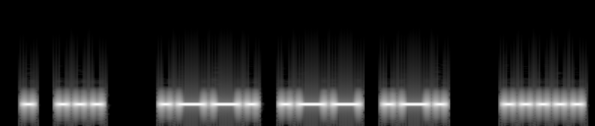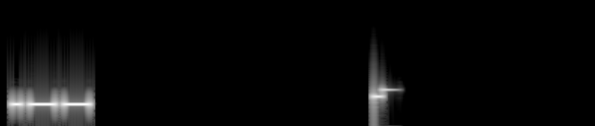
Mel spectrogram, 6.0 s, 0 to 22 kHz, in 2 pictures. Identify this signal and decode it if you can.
Morse code, heard as a keyed tone, about 28 wpm, 700 Hz. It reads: ES PWR 5W
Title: Practice QSO - Exchange 2 - Info - 28wpm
